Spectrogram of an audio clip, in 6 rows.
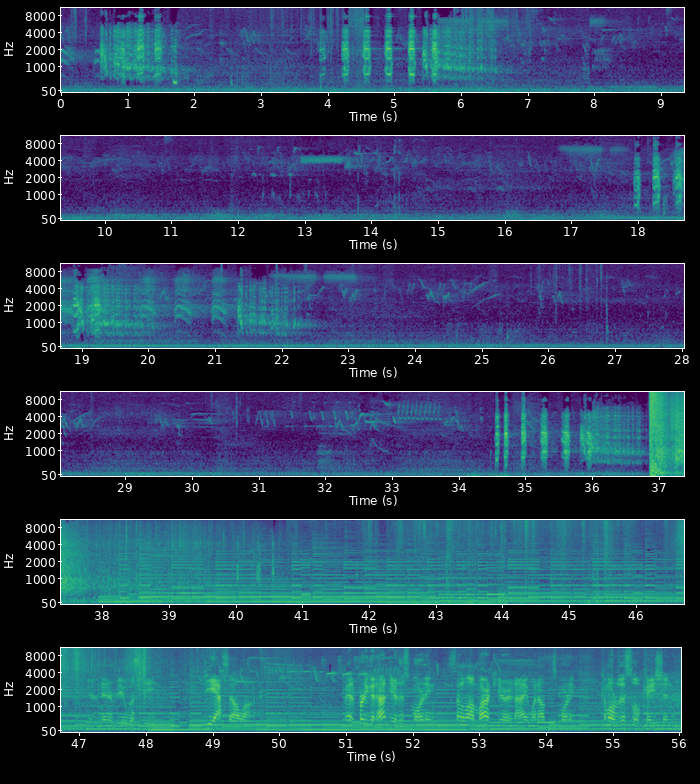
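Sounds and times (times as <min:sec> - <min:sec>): turkey gobbling: 0:00.6 - 0:01.9, 0:04.9 - 0:06.4, 0:18.2 - 0:20.1, 0:21.4 - 0:22.3, 0:34.6 - 0:36.8, 0:46.6 - 0:56.0
faint songbird calls: 0:44.3 - 0:56.0.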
